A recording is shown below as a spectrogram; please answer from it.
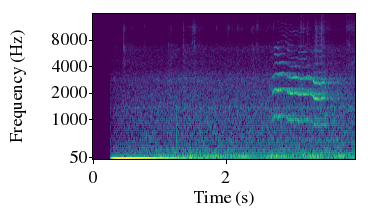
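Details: A cat said to be hungry and wanting food gives one drawn-out, slightly falling meow near the end, over steady low rumbling background noise.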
